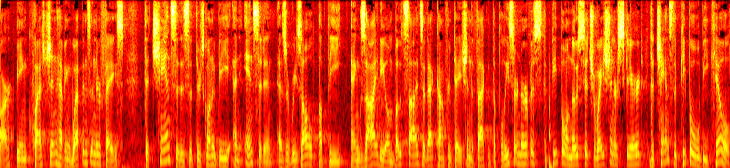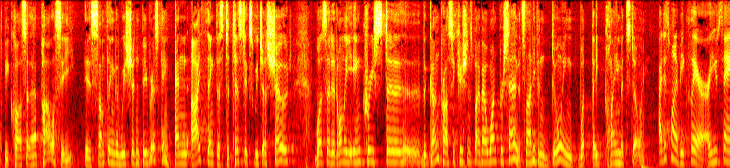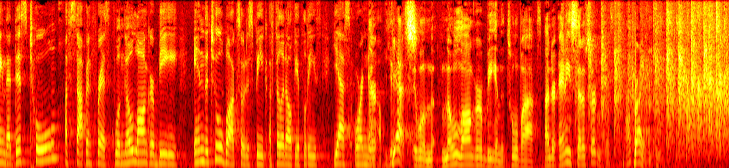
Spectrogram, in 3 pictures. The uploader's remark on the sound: The one-hour debate was recorded in front of a live studio audience. Audience members also posed questions to the candidates.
